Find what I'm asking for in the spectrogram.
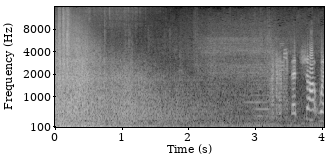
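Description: Heavy weapon shot in the mech game Battletech, a deep booming blast at the start that decays into a long rumbling tail, followed by a voice speaking.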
